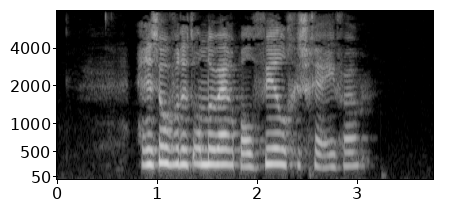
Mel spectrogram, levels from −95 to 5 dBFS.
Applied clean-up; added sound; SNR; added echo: none; none; none; none.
